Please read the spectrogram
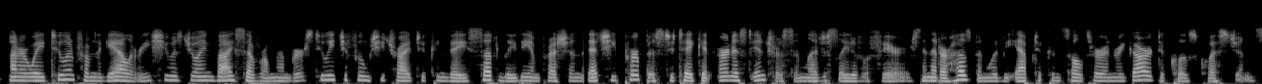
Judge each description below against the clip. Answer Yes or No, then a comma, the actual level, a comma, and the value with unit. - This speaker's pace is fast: Yes, fast, 240 wpm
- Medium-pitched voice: Yes, medium, 165 Hz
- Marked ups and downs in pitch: No, average, 2.8 semitones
